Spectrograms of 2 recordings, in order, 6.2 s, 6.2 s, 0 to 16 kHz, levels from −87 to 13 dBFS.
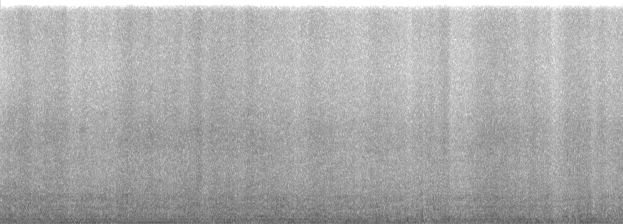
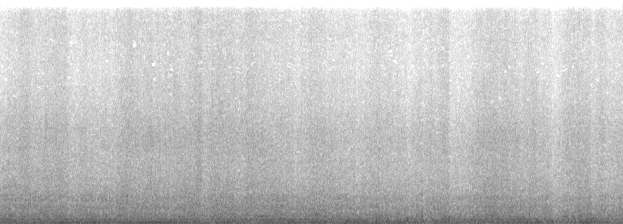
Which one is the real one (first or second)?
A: second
